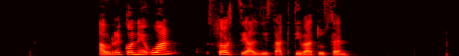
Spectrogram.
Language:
Basque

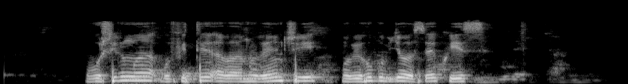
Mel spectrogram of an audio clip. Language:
Kinyarwanda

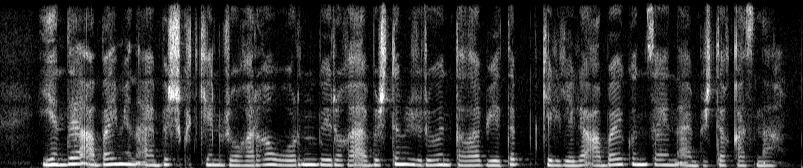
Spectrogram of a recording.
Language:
Kazakh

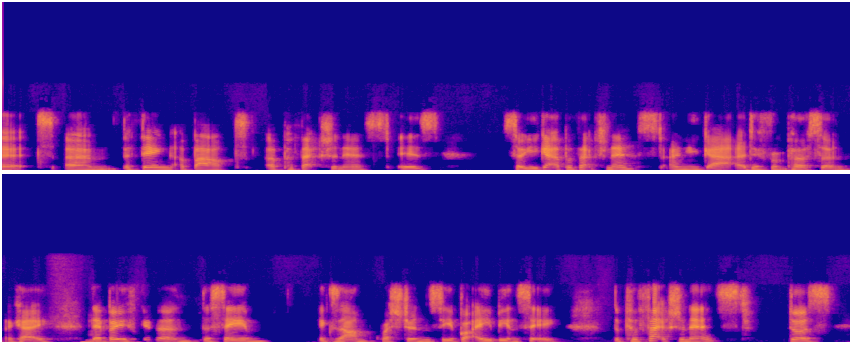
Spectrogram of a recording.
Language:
English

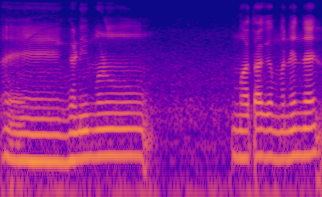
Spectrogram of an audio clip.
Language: Sindhi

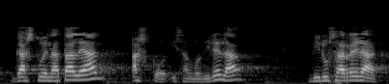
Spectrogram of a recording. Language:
Basque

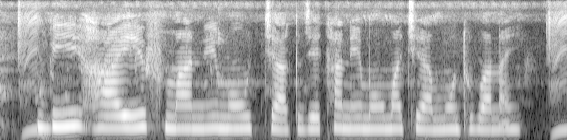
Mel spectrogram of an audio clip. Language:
Bangla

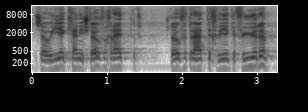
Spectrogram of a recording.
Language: Swiss German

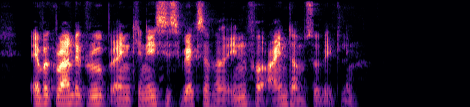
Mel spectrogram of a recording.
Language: Danish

